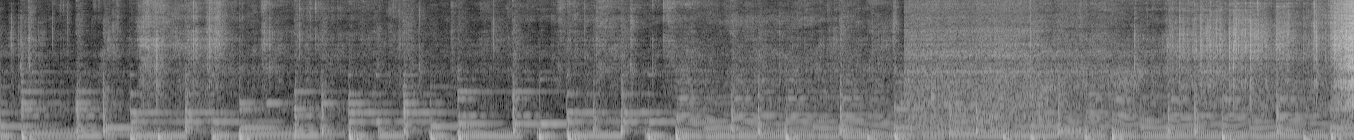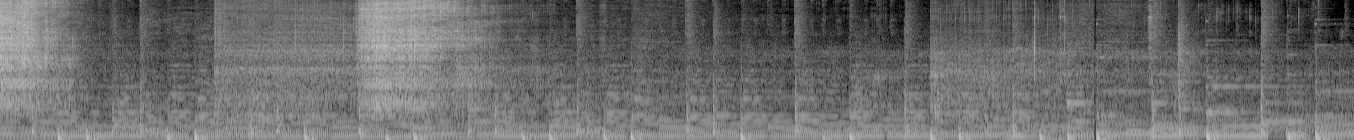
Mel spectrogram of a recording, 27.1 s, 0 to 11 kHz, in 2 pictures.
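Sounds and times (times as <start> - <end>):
background music: 0.0 - 27.0
oil sizzling in a frying pan: 9.0 - 14.5, 15.7 - 18.6.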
